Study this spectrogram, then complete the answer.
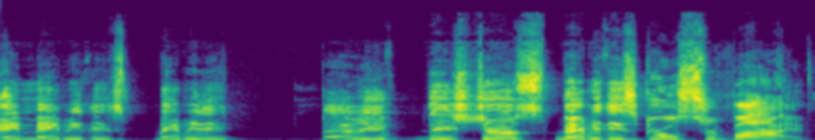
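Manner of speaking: high, halting, squeaky hope; slow, hesitant falsetto wishing; naive hopefulness. Retold or imitated. Viewer daring to hope the girls survive, naively hopeful.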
